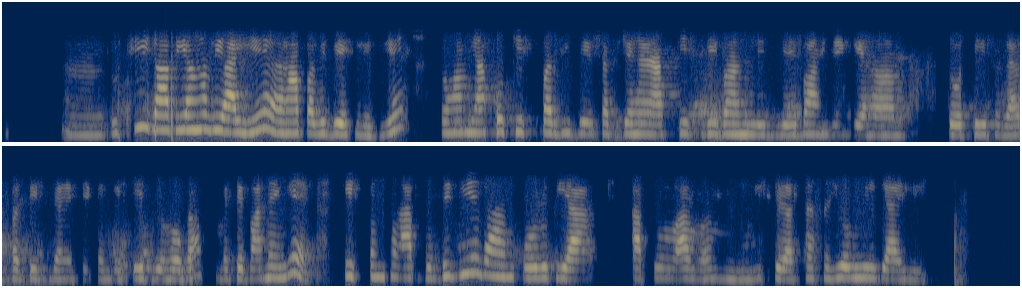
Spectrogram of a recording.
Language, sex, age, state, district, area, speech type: Hindi, female, 30-45, Bihar, Madhepura, rural, conversation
